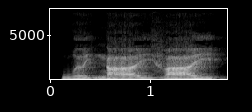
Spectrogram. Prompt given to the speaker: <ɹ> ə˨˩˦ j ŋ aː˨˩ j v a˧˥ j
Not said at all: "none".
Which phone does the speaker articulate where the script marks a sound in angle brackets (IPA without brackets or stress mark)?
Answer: w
